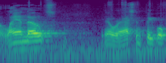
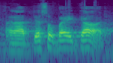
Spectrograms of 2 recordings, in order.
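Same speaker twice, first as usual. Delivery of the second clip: ordinary talk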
